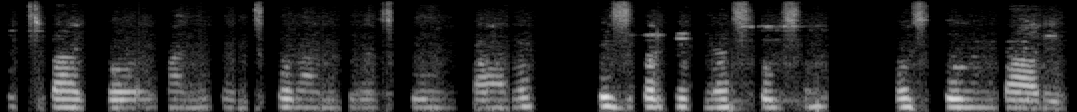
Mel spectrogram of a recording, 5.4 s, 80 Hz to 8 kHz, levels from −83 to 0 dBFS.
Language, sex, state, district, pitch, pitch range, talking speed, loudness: Telugu, female, Telangana, Nalgonda, 210 Hz, 205-220 Hz, 120 wpm, -26 LUFS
